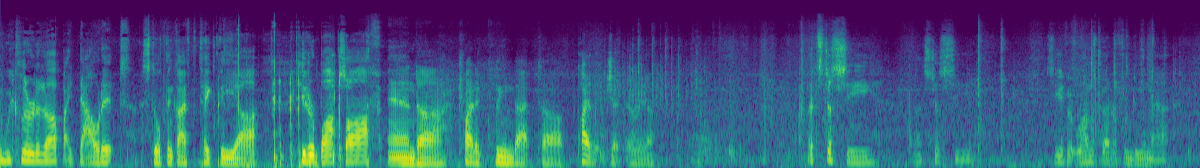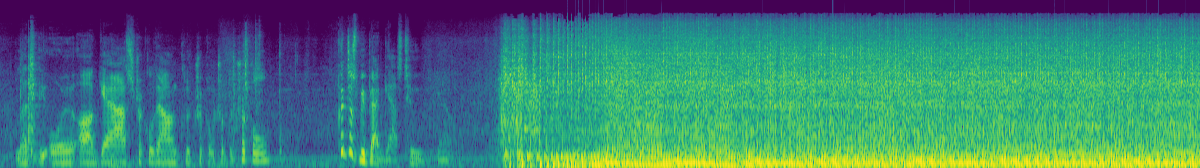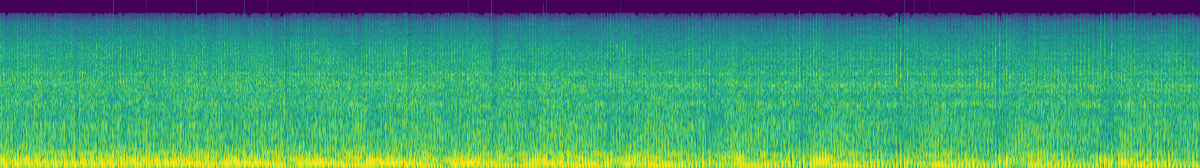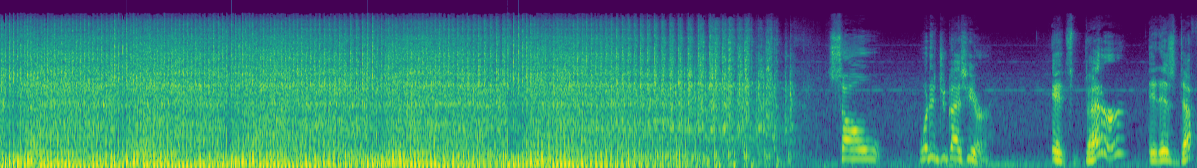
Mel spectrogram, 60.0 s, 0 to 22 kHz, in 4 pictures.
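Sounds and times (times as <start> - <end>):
snowblower engine surging: 21.2 - 55.8.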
